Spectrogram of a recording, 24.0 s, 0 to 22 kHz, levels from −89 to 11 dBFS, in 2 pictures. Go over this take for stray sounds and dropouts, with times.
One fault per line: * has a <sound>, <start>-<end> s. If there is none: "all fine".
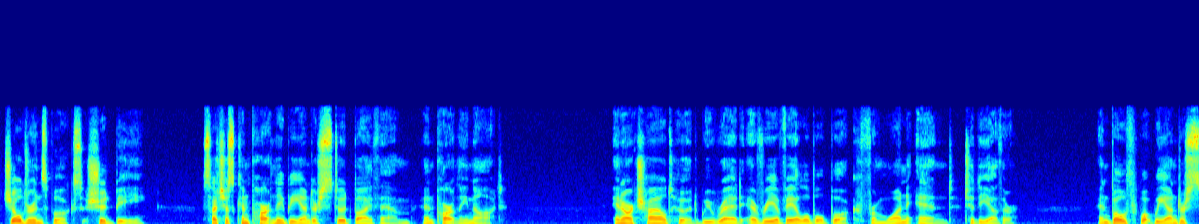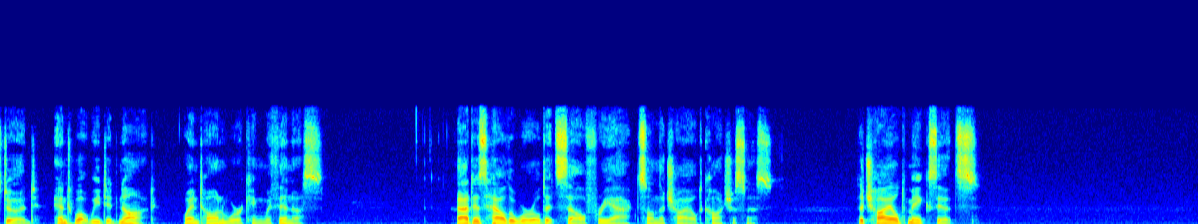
all fine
